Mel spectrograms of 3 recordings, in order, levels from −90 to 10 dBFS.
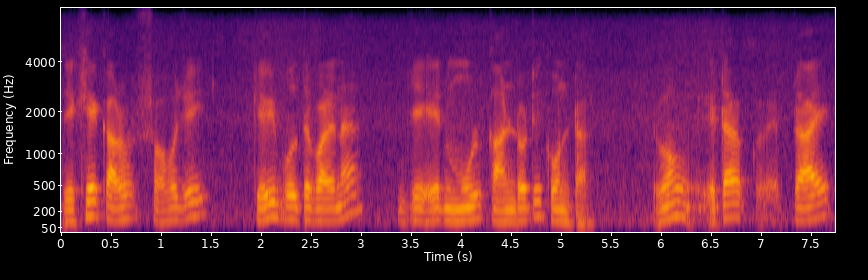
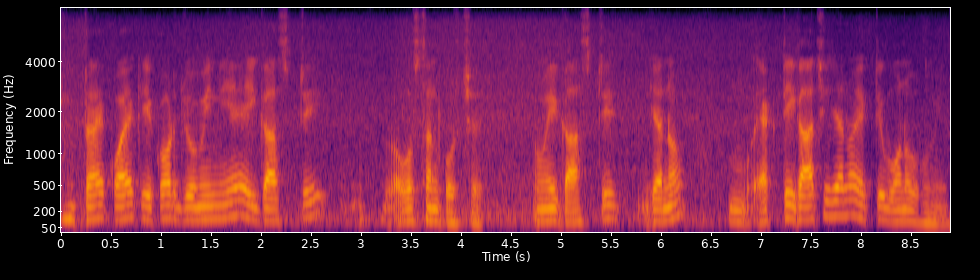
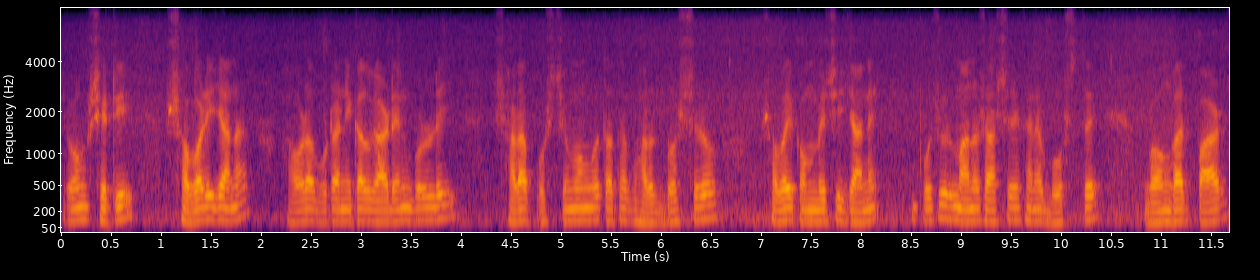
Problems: constant background noise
